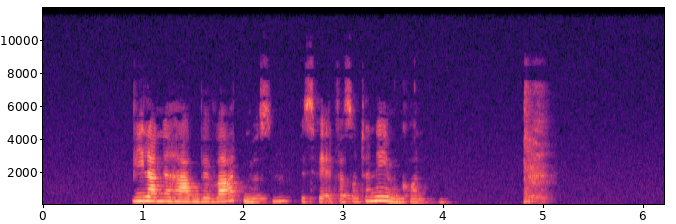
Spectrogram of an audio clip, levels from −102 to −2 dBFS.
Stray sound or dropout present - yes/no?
yes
